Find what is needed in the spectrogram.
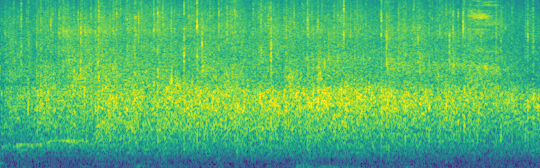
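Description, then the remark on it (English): A church audience claps steadily in thanks to God before a baptism, a dense, sustained wash of applause that holds at even loudness from start to finish, with no voices standing out. “And so I just want to say, let's applaud and say thank you, God.”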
